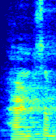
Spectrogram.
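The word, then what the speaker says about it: handsome: तो इसमें देखिए यन के पहले क्या डी आ गया तो इसलिए डी साइलेंट रहेगा। हैंडसम कहते हैं, हैंडसम नहीं कहते हैं, हैंडसम, ठीक है।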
